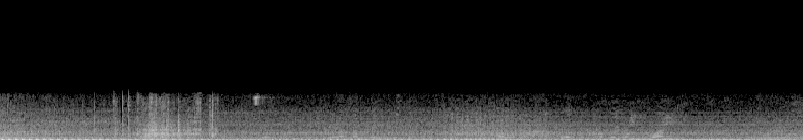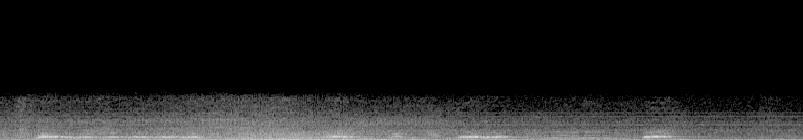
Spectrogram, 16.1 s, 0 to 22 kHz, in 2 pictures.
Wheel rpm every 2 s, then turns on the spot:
10, 0, 0, 0, 0, 0, 0, 0.
none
